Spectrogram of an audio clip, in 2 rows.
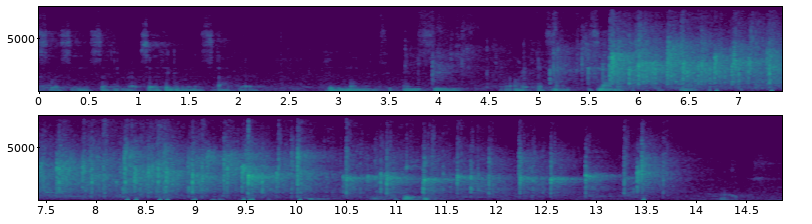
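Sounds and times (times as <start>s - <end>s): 
speech: 0.2s - 6.8s, 11.1s - 11.5s
crowd clapping: 3.7s - 14.0s.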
